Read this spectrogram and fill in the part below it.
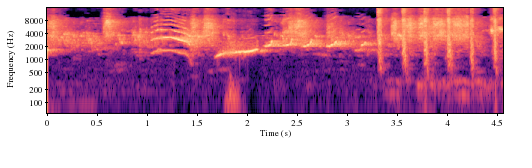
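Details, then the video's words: Pet parrot producing a harmonic squawk followed by a long rising whistle, then a series of sharp clicking taps. "this Parrot talking are non stoppable"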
